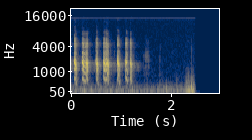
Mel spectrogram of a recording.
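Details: Female chukar partridge call of the kind used to draw birds in for hunting: a short burst of seven harsh clucking notes in just over a second, then quiet with low rumbling and a soft thump.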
